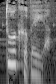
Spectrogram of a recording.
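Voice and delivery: ordinary delivery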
